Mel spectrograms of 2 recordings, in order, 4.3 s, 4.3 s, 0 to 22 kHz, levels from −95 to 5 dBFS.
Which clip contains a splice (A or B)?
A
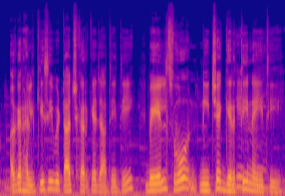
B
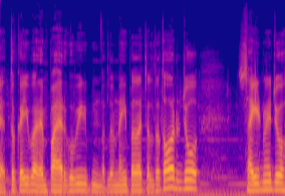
A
